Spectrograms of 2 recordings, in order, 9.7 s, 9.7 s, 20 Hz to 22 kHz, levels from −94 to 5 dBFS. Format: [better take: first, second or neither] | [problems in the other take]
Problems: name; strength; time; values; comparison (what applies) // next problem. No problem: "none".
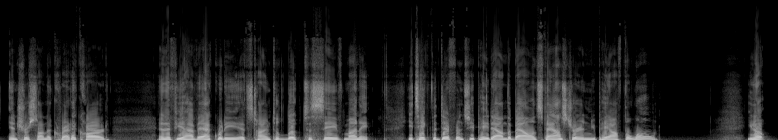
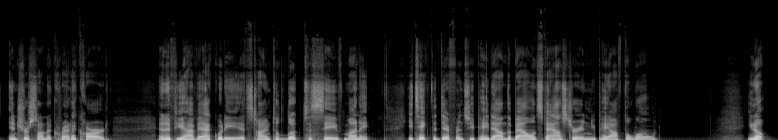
second | distortion; slight; 10 dB below the speech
